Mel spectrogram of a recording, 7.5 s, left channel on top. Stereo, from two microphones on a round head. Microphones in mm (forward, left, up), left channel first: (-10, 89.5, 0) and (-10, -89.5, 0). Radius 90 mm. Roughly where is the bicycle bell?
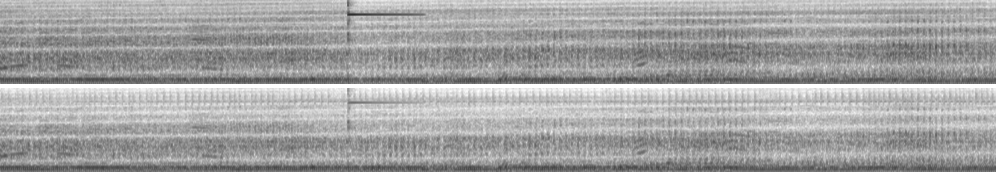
Left.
